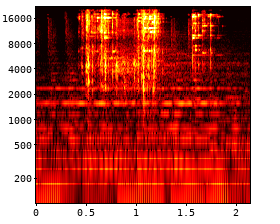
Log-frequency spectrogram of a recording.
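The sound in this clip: Keys jangle as the key to the Grey Room is handed over, giving a few light metallic clinks over a steady musical background.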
